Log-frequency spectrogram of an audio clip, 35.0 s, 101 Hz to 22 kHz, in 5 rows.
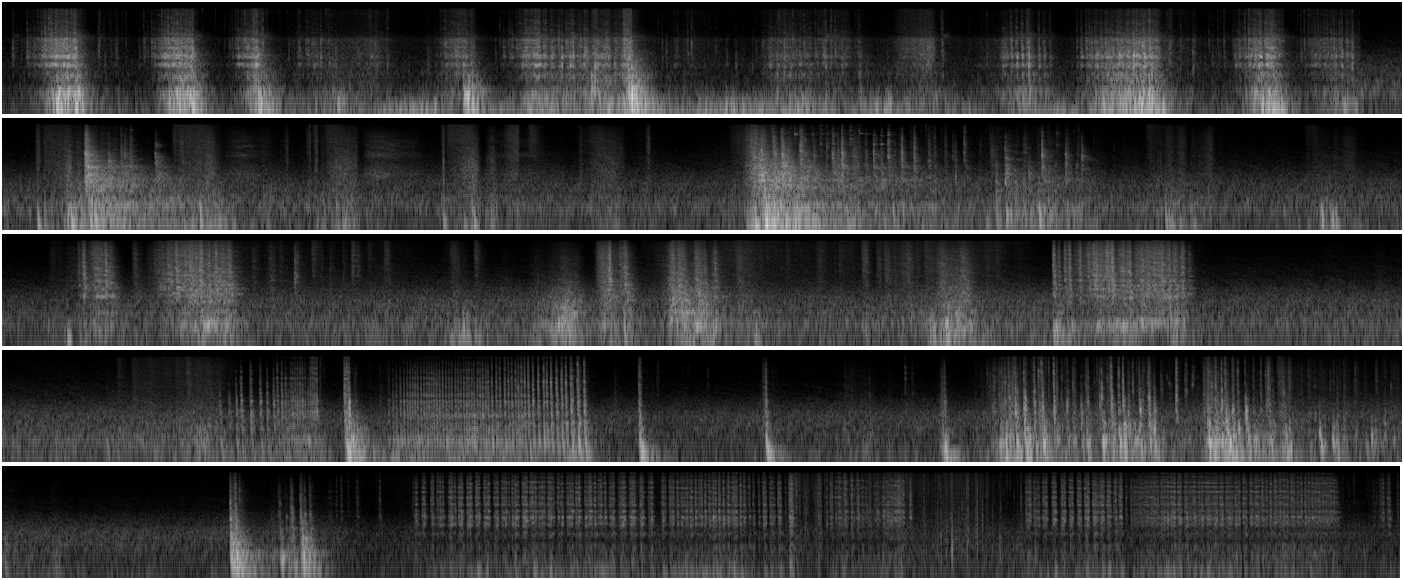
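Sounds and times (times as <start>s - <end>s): scraping and rubbing on wood: 0.1s - 9.4s, 10.7s - 13.0s, 13.6s - 20.0s, 29.2s - 34.9s
wooden thunks and knocks: 7.2s - 8.3s, 10.7s - 15.6s, 16.2s - 17.8s, 22.1s - 28.0s, 29.1s - 29.8s.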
